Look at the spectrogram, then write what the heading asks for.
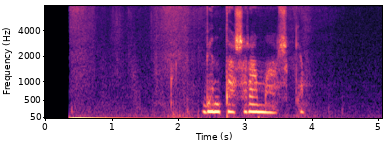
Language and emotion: Russian, neutral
